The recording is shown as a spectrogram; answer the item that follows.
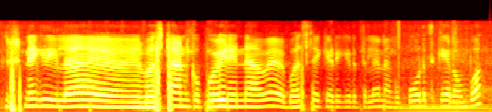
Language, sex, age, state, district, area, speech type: Tamil, female, 45-60, Tamil Nadu, Krishnagiri, rural, spontaneous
